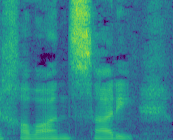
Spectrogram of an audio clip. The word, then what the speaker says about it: خوانساری: 26 number پہ نام ہے آقا حسین ہجے کرتی ہوں. خے واو الف نون سین الف رے چھوٹی ہے. خوان ساری معروف بمحقق خوان ساری.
